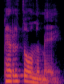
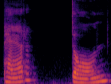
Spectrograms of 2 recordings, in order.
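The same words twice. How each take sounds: First: Perdóname run together as one word; a little faster. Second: Syllable by syllable, very slowly. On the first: Teacher repeating perdóname for learners, a bit faster. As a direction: say perdóname smoothly, without breaks between syllables. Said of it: "Now a little bit faster". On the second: Teacher modelling perdóname for learners to repeat, slowly. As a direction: draw out perdóname in separate, evenly spaced syllables. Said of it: "Say it slowly after me". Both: Shown as a demonstration.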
